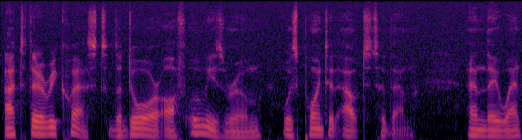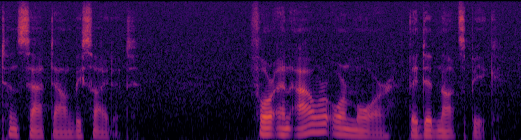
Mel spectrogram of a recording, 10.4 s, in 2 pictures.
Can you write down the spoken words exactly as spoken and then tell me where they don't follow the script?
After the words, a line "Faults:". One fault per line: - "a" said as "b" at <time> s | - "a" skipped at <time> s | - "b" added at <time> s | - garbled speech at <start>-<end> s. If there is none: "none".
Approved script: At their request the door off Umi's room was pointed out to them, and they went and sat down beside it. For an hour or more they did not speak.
At their request the door off Umi's room was pointed out to them, and they went and sat down beside it. For an hour or more they did not speak.
Faults:
none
